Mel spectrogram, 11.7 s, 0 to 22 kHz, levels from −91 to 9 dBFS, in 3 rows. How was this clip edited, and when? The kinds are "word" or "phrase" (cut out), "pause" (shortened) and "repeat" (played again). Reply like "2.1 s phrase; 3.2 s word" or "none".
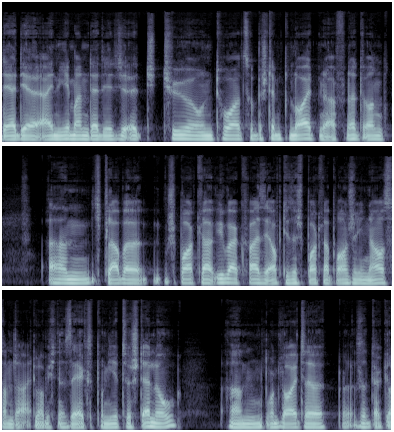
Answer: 8.0 s word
